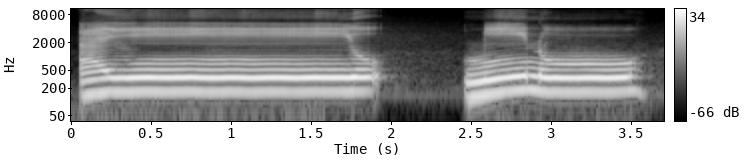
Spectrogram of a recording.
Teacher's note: Tapi seharusnya bunyi an-nya udah nggak ada karena udah masukin ke huruf ya-nya.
